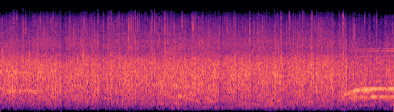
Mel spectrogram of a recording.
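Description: A large audience claps in an echoing hall.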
